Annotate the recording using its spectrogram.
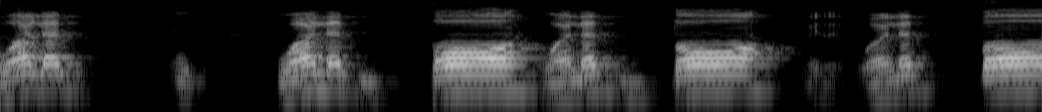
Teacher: Jadi sebagian orang ada yang mengeluarkannya dengan dal yang tebal.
